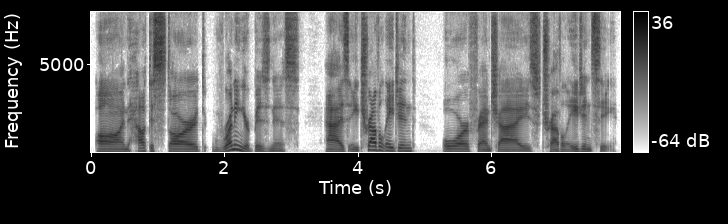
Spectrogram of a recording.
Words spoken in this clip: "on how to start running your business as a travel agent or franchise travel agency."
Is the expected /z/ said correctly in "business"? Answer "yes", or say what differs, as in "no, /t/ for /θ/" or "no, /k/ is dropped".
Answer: yes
